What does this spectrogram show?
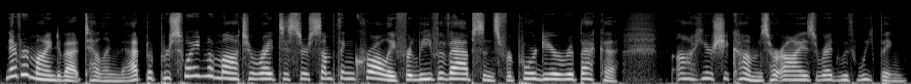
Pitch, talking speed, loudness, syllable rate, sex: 235 Hz, 195 wpm, -17 LUFS, 5.9 syllables/s, female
